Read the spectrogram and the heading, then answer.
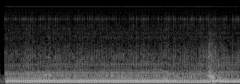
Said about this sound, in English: The smallest birds, they take their name from the humming sound made by their rapid wing beats. Darting from flower to flower, the hummer poises in midair. He has come to sip sweet nectar.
